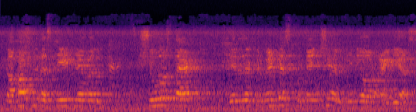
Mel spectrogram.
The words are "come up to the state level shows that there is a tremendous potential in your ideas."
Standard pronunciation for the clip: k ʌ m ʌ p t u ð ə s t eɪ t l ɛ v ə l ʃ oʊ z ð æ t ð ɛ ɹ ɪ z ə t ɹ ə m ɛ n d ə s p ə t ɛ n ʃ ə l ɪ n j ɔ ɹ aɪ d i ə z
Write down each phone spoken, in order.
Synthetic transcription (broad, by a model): k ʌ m ʌ p t u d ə s t eɪ t l ɛ v ə l ʃ oʊ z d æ t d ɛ ɹ ɪ z ə t ɹ ə m ɛ n d ə s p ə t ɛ n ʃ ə l ɪ n j ɔ ɹ aɪ d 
